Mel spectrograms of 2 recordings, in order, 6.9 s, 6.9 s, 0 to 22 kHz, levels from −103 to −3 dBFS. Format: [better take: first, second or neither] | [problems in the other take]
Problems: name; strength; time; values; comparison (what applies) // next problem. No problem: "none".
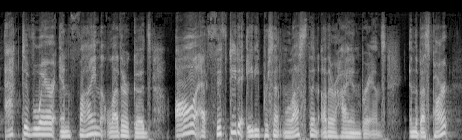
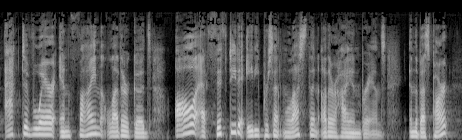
second | distortion; slight; 10 dB below the speech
